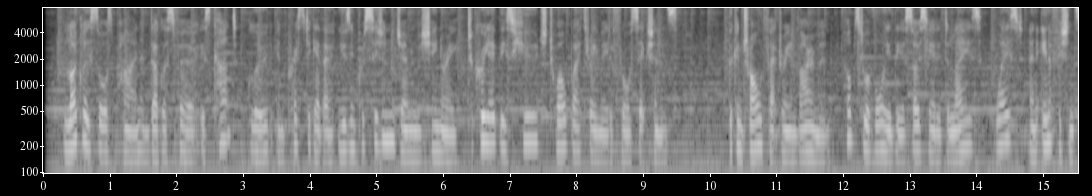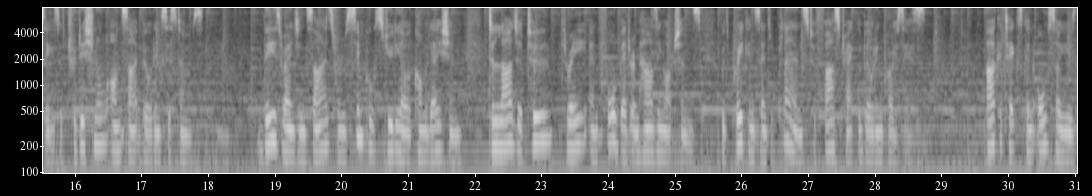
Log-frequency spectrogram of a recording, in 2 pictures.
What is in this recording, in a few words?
Corporate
